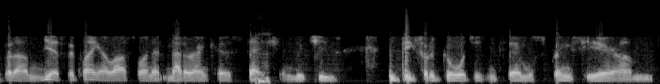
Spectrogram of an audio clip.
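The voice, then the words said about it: Slightly hoarse voice. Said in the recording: “my voice is a little hoarse now ... a bit toast now”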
